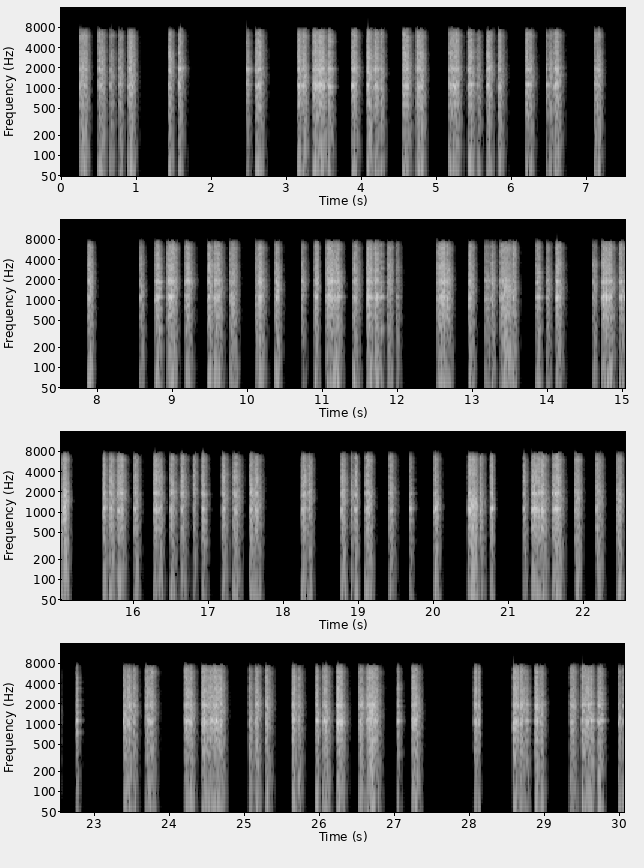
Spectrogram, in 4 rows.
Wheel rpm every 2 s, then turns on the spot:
200, 200, 200, 200, 200, 200, 200, 200, 200, 200, 200, 200, 200, 200, 200.
none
